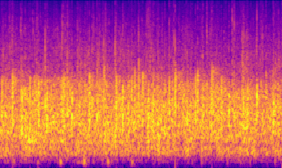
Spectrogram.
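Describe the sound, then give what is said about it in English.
An audience at a special worship celebration applauds steadily for the Wednesday night kids who took part, many hands clapping together in a dense, sustained wash of sound that holds at an even level throughout. “Yes, we'll clap for them.”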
